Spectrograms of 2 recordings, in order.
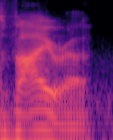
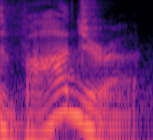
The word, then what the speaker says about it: vajra: pronunciation guide YouTube vadra I guess it's vajra really okay I guess I've been saying it wrong this entire time well this website isn't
